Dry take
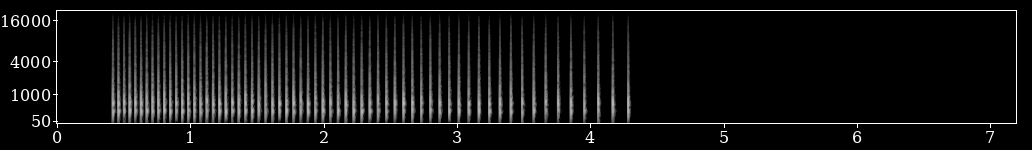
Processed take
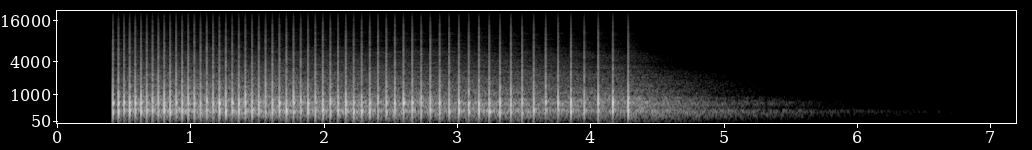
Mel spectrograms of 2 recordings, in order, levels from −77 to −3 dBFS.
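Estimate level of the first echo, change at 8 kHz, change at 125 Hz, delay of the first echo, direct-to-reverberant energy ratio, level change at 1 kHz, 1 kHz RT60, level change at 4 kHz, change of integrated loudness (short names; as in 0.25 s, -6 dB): none, +5.0 dB, +6.0 dB, none, 8.0 dB, +5.5 dB, 2.1 s, +5.5 dB, +5.5 dB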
